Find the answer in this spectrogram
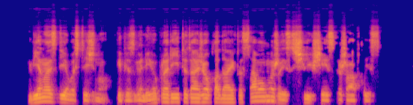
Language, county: Lithuanian, Vilnius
